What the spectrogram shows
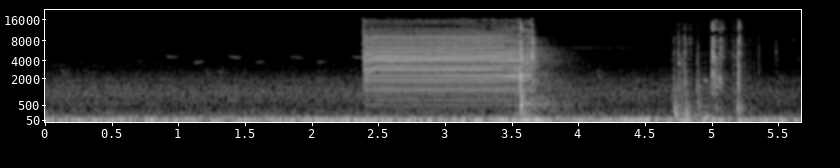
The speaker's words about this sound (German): Der Buzzer summte ausreichend lang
